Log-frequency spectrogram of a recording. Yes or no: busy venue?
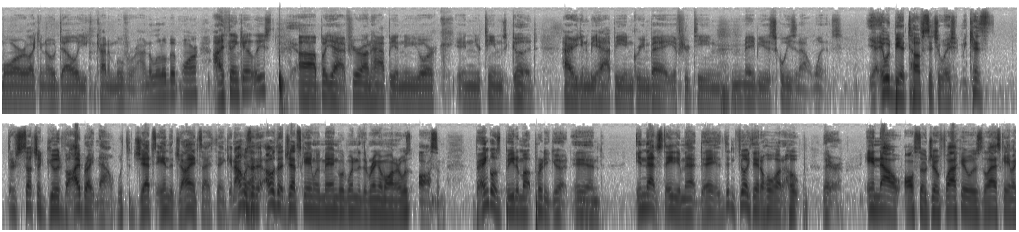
yes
